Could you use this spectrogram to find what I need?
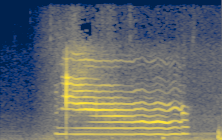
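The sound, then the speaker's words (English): A Siamese cat gives one long, drawn-out meow with a slightly wavering pitch, loud and clear on its own for over a second before breaking off. “Oh no, her cat's gonna attack her. Poor kitty.”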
